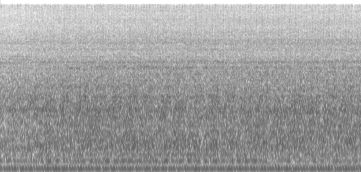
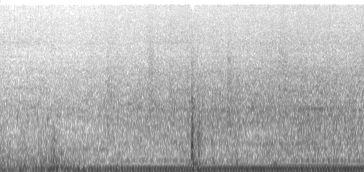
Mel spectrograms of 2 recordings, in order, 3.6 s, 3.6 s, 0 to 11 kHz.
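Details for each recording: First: BMW E46 330i/325i after fixing a deliberate vacuum leak causing P0171/P0174 lean codes: steady even idle with a smooth low hum, no hiss, stumble or hunting; fuel trims returning normal, engine idles normally. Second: BMW E46 330i/325i inline-six with an induced vacuum leak, held at raised rpm: rough, stumbling running with uneven pulses as a cylinder misses. Fuel trims climb past 20, heading toward P0171/P0174; the leak was then plugged.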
